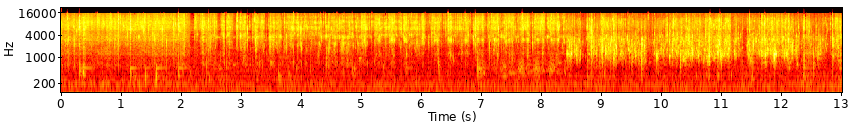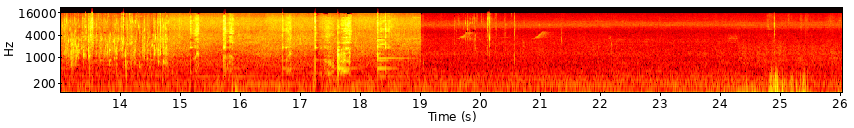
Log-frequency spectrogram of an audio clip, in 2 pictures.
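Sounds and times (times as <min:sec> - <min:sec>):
food crackling in a hot pan: 0:00.0 - 0:19.1.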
